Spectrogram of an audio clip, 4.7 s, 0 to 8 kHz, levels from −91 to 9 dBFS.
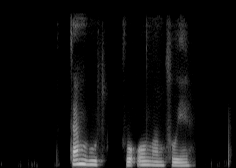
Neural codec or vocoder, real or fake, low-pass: codec, 24 kHz, 0.9 kbps, WavTokenizer, large speech release; fake; 7.2 kHz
